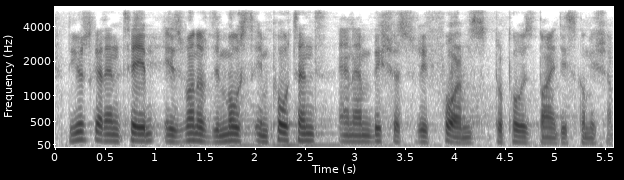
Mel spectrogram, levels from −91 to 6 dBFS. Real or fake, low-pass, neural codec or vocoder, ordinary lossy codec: fake; 5.4 kHz; autoencoder, 48 kHz, 128 numbers a frame, DAC-VAE, trained on Japanese speech; none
